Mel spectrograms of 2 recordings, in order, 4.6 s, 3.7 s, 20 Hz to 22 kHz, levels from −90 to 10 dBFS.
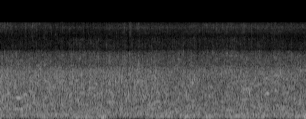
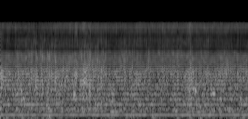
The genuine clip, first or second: first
